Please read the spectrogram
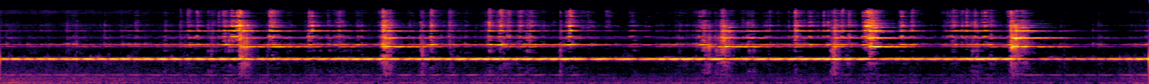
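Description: Brass singing bowl sung by rubbing a mallet around its rim. It gives one steady ringing tone with higher overtones, its loudness wavering quickly, and a few sharp clicks cut in now and then.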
